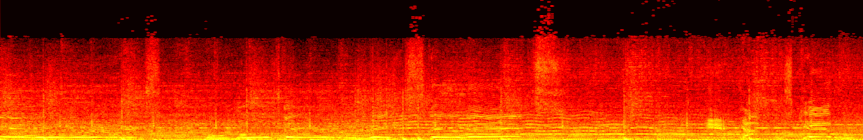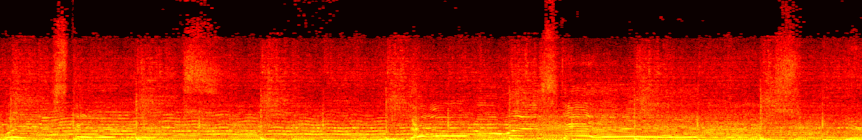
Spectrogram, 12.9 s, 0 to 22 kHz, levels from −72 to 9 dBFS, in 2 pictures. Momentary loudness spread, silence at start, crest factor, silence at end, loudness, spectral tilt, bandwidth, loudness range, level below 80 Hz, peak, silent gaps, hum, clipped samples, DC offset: 3 LU; 0 s; 10 dB; 0 s; -11 LUFS; -4.5 dB/octave; over 20 kHz; 1 LU; -24 dBFS; -2 dBFS; none; none; under 0.1%; under 0.1%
